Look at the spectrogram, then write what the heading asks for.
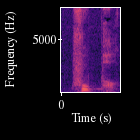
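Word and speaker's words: Cowper: 윌리엄 쿠퍼, 카우퍼라고 발음하기도 하는데, 네, 그는 위대한 시인이 되었고 주님을 찬양하는 찬양자가 되었고 전도자가 되었어요.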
